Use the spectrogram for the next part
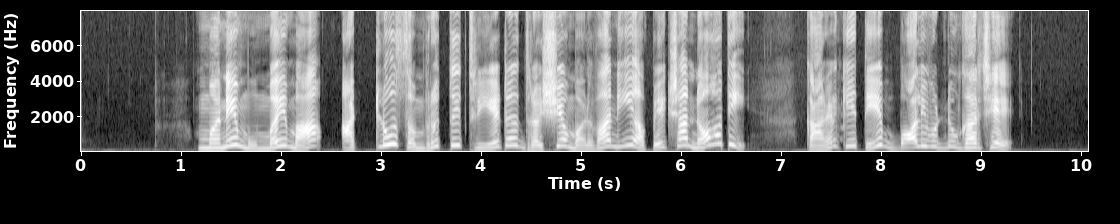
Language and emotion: Gujarati, surprised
